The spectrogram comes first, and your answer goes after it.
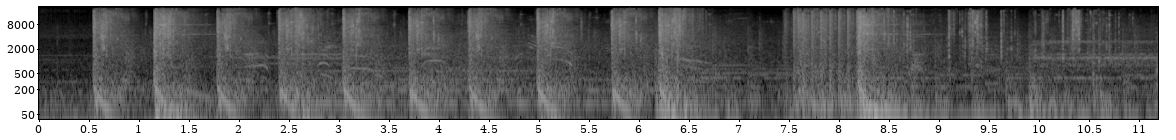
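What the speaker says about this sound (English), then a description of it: "that was some rotten shooting on my part" Gunfire while shooting vampires in the video game Redfall: a rapid, loud, continuous run of shots in a steady rhythm lasting throughout.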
